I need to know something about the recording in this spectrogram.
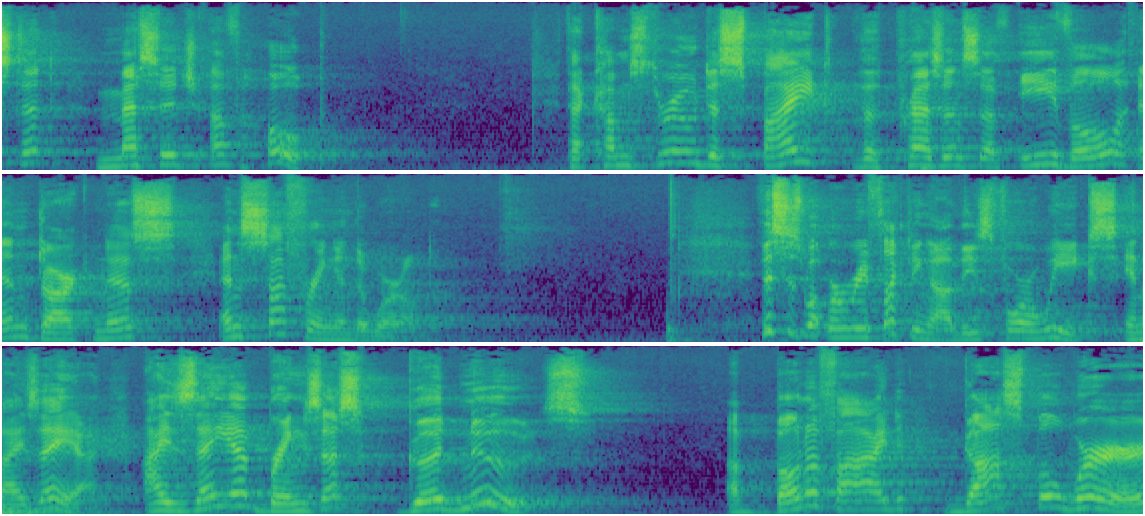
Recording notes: preaches at a Park View Mennonite Sunday morning service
